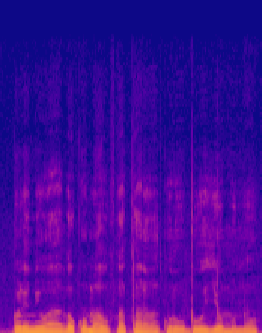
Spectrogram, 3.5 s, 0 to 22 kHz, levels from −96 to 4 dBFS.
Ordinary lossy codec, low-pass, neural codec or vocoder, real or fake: none; 19.8 kHz; codec, 44.1 kHz, 7.8 kbps, Pupu-Codec; fake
